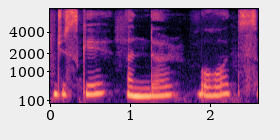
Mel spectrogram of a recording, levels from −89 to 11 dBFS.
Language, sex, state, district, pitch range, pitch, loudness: Hindi, female, Himachal Pradesh, Shimla, 225-265 Hz, 250 Hz, -13 LUFS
